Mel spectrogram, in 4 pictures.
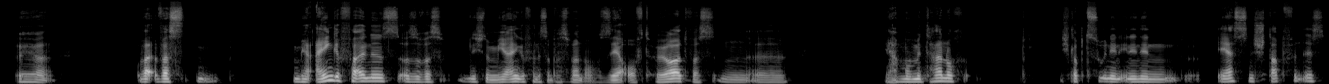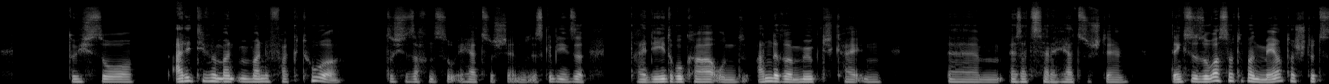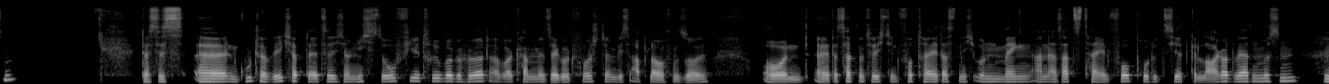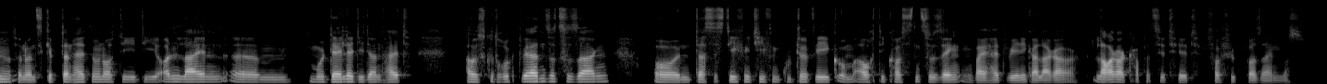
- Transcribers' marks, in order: other noise; unintelligible speech
- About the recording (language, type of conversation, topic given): German, podcast, Was hältst du davon, Dinge zu reparieren, statt sie wegzuwerfen?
